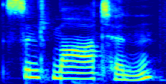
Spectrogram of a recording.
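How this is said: The name is said with Dutch pronunciation.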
